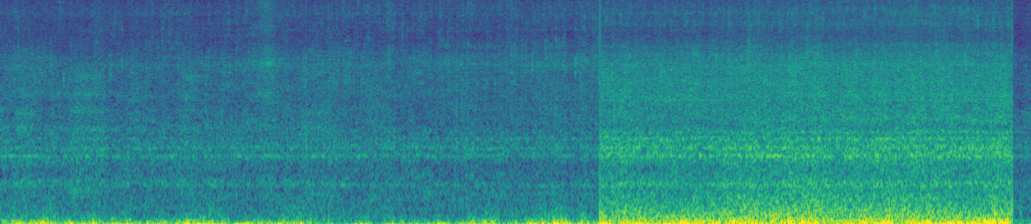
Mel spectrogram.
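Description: Wind rushing and buffeting over the microphone of a camera mounted on a moving bicycle, a loud low rumble that gusts up and down, with tyre noise from the tarmac lane beneath it. The sound shifts abruptly about six seconds in.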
